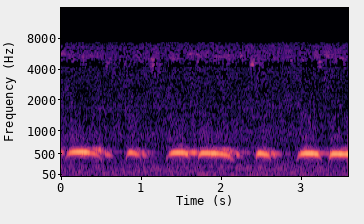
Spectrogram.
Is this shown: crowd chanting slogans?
no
